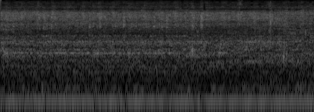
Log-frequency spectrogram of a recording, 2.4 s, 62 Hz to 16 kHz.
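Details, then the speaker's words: 1966 Chevy C10 Stepside pickup idling in neutral, heard from around the back: deep, steady low rumble with an even beat, no knocks or ticks; no strange sounds, no smoke, healthy idle. "As we go around the back, she's running. You'll notice no strange sounds, no smoke."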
